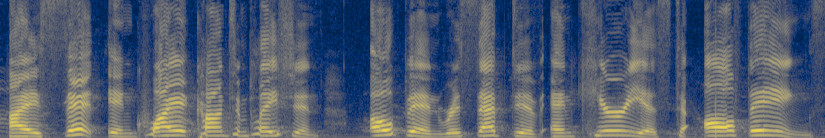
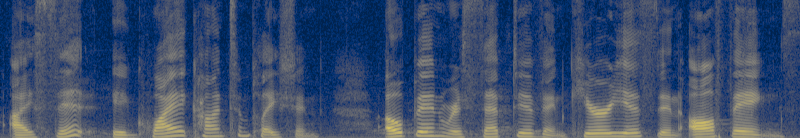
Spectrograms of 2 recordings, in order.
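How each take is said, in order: First: It is declared strongly and forcefully. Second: It is spoken in a normal voice.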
